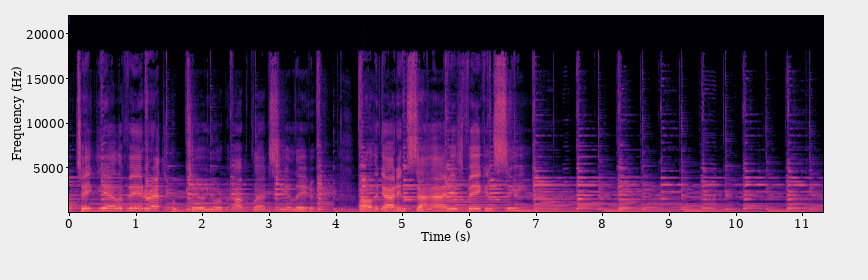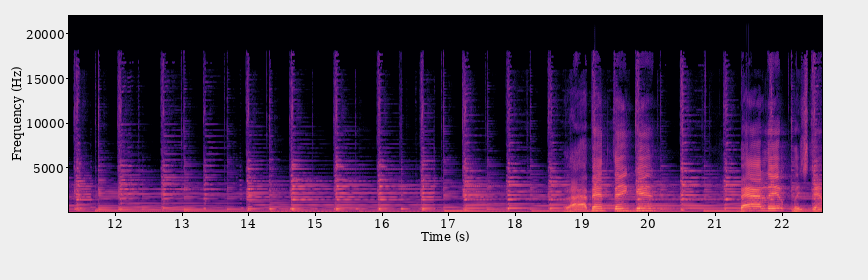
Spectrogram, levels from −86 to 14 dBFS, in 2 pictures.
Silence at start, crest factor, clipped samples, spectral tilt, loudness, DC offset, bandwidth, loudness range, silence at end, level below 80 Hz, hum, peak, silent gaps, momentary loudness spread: 0 s; 20 dB; under 0.1%; -3.5 dB/octave; -18 LUFS; under 0.1%; 18 kHz; 9 LU; 0 s; -46 dBFS; none; 0 dBFS; none; 13 LU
